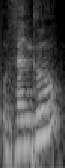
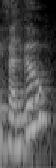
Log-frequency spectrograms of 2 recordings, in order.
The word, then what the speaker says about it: van Gogh: the Dutch painter, but you don't say Van Gogh, it is Van Gogh. Sound you need to have a little bit more.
